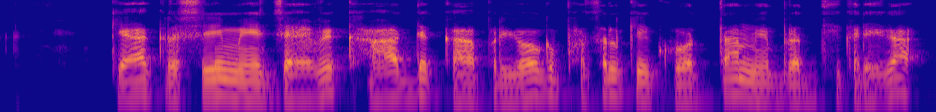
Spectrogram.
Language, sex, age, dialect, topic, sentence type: Hindi, male, 51-55, Awadhi Bundeli, agriculture, statement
